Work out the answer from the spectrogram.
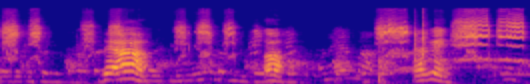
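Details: Long-tailed shrike chick calling while being fed. Loud, harsh, raspy squawks repeat in quick bursts, each with a rough nasal tone, crowding one after another with brief gaps.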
